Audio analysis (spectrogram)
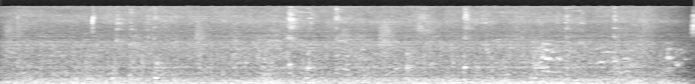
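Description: Steady rumble of an Indonesian Malioboro Express economy-class passenger train on the move, nearing its final stop, with constant low rolling noise and faint clatter throughout and no clear voices.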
